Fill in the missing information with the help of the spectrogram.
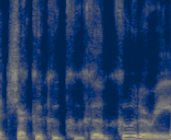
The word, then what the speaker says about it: charcuterie: Is that how you say it? Charcuterie? – Oh, yeah, charcuterie.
